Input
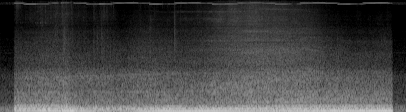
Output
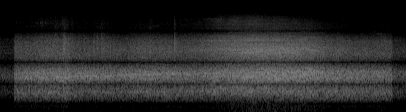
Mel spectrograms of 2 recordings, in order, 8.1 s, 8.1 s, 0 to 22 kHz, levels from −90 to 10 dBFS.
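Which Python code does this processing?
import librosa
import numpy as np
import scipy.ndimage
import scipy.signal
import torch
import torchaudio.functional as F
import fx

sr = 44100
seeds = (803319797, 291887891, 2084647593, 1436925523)

p1 = scipy.signal.sosfilt(scipy.signal.butter(4, 1100.0, 'highpass', fs=sr, output='sos'), x)
p2 = fx.high_shelf(p1, sr, hz=3400.0, db=8.0)
p3 = fx.fixed_phaser(p2, sr, hz=1500.0, stages=8)
p4 = np.clip(10.0 ** (35.5 / 20.0) * p3, -1.0, 1.0) / 10.0 ** (35.5 / 20.0)
p5 = p3 + (p4 * 10.0 ** (-9.5 / 20.0))
p6 = scipy.signal.sosfilt(scipy.signal.butter(4, 7300.0, 'lowpass', fs=sr, output='sos'), p5)
p7 = p6 + fx.echo_diffused(p6, sr, ms=539, feedback_pct=64, wet_db=-16.0, dry=0)
y = p7 * 10.0 ** (1.0 / 20.0)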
